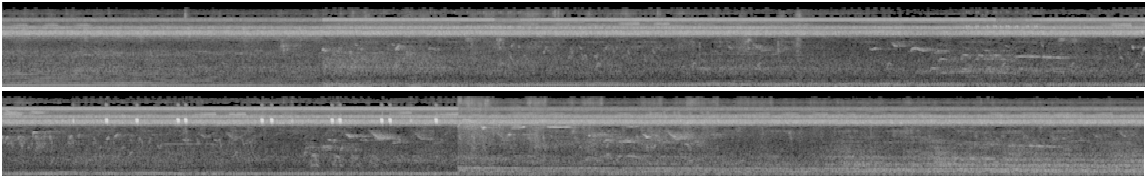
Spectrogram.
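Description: Crickets and other insects chirring in a steady, high continuous drone, with a low steady hum underneath. About halfway through comes a quick run of about nine sharp clicks.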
